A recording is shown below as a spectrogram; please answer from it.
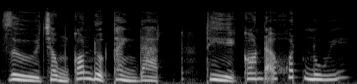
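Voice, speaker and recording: A woman's voice: on the high side, expressive, unhurried, warm tone, no room sound, clean studio sound. A woman voicing a sorrowful old grandmother, murmuring tenderly to her dead daughter in a storybook reading. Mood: grieving. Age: older.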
